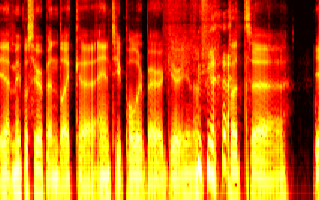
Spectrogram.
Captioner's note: laughs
